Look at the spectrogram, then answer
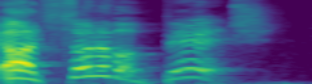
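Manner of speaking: fake cry of pain. Imagining being hit by a foul ball on air: mock pained cursing. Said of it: "If I got hit, I'd have a hard time going".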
